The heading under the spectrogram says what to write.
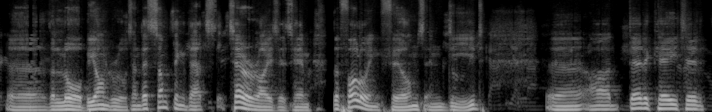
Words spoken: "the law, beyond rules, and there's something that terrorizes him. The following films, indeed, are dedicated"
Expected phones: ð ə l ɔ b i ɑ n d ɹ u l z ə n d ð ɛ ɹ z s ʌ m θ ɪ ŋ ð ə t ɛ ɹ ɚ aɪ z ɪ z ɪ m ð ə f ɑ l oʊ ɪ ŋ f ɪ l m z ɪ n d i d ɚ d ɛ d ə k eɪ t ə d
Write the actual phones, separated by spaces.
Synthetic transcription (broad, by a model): ð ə l ɔ b i ɑ n d ɹ u l z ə n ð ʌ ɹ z s ʌ m θ ɪ ŋ ð ə t ɛ ɹ ɚ aɪ z ɪ z ɪ m ð ə f ɑ l oʊ ɪ ŋ f ɪ l m z ɪ n d i d ɚ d ɛ d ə k eɪ t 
